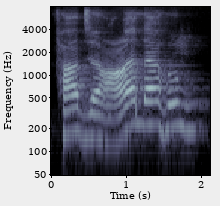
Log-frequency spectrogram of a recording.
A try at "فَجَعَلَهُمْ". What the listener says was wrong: ফা জবর ফা, জিম জবর জিম জবর না, তাহলে ফাজা ফাজা আলা, কিন্তু ফাজা আলা এমনটা মনে হইতেছে আপনার।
